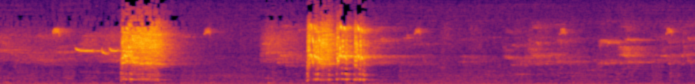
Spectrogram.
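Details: A galah (Eolophus roseicapilla), the pink and grey cockatoo, in an Australian backyard gives two loud, harsh, screechy calls about two seconds apart, with faint high chirps from other birds in between.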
